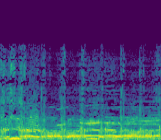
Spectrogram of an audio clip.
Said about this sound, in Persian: کارگران بهمن دیزل قزوین دست به اعتصاب زدند. اعتصابی همراه با شعارهای اعتراضی.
